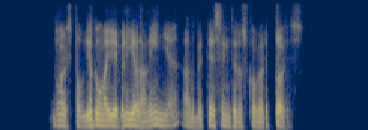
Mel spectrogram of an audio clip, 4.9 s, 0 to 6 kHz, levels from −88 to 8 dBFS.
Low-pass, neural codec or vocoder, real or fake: 5.4 kHz; codec, 16 kHz, 1.1 kbps, Voila-Tokenizer; fake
